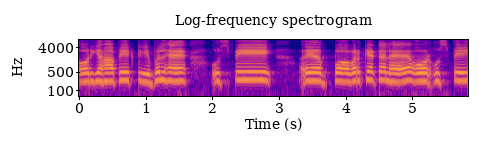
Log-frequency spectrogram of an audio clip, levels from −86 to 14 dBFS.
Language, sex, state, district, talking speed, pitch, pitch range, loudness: Hindi, female, Punjab, Pathankot, 145 wpm, 235 Hz, 230-250 Hz, -13 LUFS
